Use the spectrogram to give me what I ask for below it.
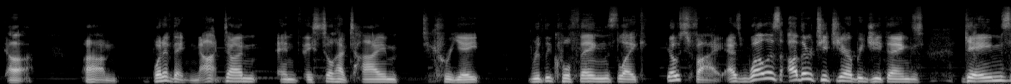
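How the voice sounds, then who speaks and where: A man's voice: medium pitch, no room sound. A man hosting a podcast in casual chat, chatty and upbeat as he hypes up a guest. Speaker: podcast host.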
